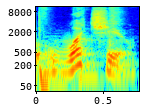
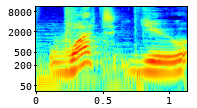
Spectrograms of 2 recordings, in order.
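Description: First: The two words are reduced and linked together. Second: The two words are said separately and fully.

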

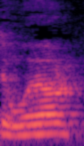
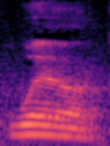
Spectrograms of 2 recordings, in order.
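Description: First: It is said in an American accent. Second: It is said in a British accent.

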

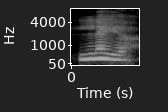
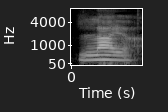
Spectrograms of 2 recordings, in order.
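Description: First: The vowel sounds like 'ay'. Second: The vowel sounds like 'eye'. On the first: The speaker calls it wrong. "They're saying layer" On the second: The speaker calls it right. "mm -mm"

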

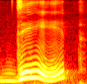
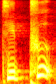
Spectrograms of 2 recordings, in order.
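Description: First: The vowel is long and stressed. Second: The vowel is short and unstressed. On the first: The speaker calls it right. "길게 또 강세 주면서 deep" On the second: The speaker calls it wrong. "deep 아니고"

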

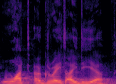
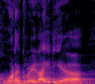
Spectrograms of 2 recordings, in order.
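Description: First: It is said with a sarcastic tone. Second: It is said sincerely and enthusiastically.

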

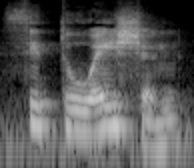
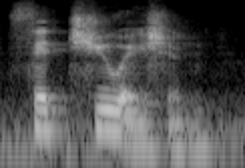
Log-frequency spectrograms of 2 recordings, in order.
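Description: First: The middle consonant is a plain t sound. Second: The middle consonant is a ch sound. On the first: The speaker calls it wrong. "no se dice situation" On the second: The speaker calls it right. "es como chew"

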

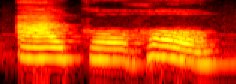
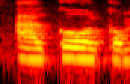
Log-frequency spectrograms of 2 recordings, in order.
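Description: First: The h sound in the middle is pronounced. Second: The h sound in the middle is silent. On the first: The speaker calls it right. "La H suena" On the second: The speaker calls it wrong. "No es alcohol"

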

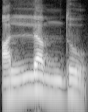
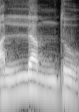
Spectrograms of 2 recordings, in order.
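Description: First: The h is dropped and the l is doubled. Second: The h is dropped and the l is doubled.

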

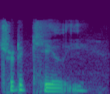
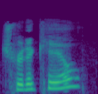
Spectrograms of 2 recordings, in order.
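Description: First: The word ends with a sounded final vowel. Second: The word ends without a final vowel sound. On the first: The speaker calls it right. "You pronounce the E at the end" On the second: The speaker calls it wrong. "a lot of people call it triticale"

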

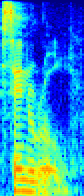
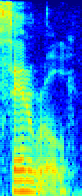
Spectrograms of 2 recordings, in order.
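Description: First: The t sound after n is dropped. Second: The same.

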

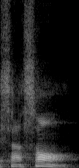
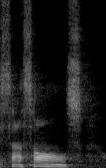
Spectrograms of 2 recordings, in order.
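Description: First: The final S of the name is silent. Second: The final S of the name is pronounced. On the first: "and not to pronounce the final S" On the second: "with the final S"

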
